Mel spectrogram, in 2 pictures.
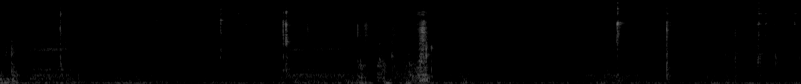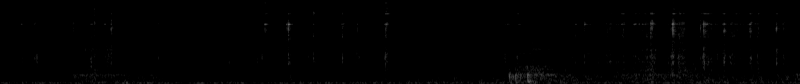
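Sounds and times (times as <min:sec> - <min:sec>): small parts clicking and tapping: 0:06.1 - 0:16.0.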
